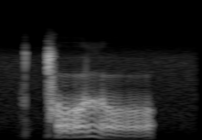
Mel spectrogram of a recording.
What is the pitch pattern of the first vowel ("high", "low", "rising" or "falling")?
high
